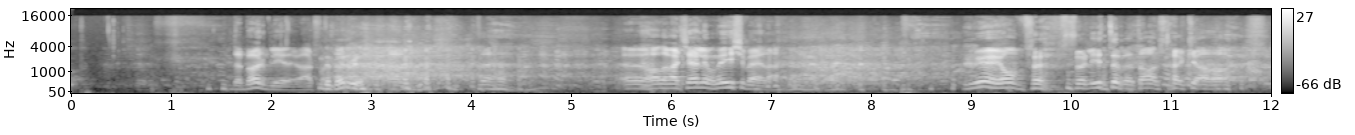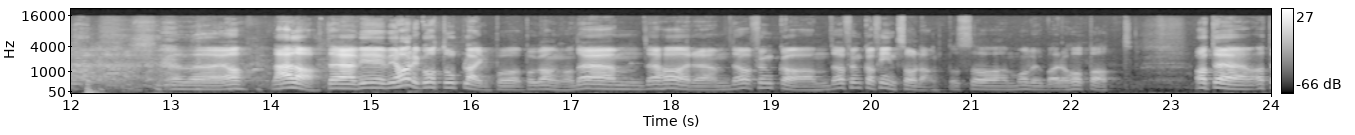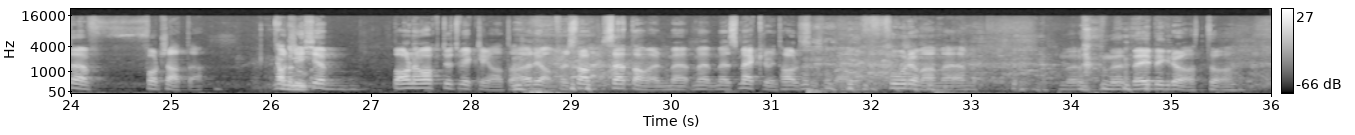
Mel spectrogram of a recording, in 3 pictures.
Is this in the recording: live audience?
yes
